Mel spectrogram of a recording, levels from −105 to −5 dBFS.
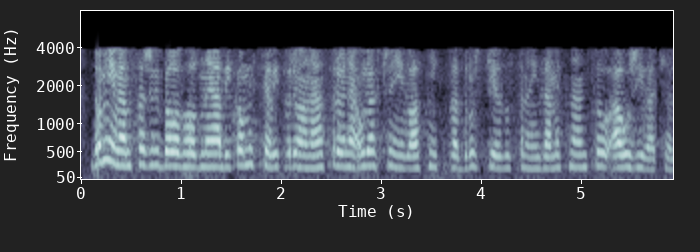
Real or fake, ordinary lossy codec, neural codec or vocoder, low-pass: real; AAC, 16 kbps; none; 7.2 kHz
